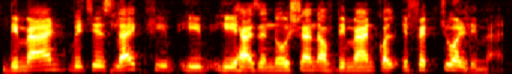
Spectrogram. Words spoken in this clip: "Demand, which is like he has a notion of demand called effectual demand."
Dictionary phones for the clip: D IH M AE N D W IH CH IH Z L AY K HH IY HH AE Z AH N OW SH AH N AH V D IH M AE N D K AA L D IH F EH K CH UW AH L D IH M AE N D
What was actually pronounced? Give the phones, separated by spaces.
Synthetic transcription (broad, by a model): D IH M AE N D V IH CH IH Z L AY K HH IY HH AE Z AH N OW SH AH N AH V D IH M AE N D K AA L D IH F EH K CH UW AH L D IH M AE N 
